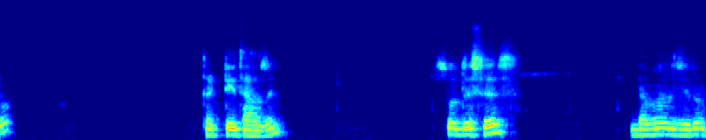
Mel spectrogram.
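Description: A man speaks calmly and clearly into a close microphone, in short phrases with pauses.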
